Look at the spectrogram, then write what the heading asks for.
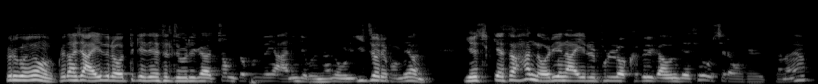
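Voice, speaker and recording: A man's voice: a little high, fast, highs cut off. A male pastor preaching a sermon in a casual, conversational way, asking the congregation questions and chuckling now and then.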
